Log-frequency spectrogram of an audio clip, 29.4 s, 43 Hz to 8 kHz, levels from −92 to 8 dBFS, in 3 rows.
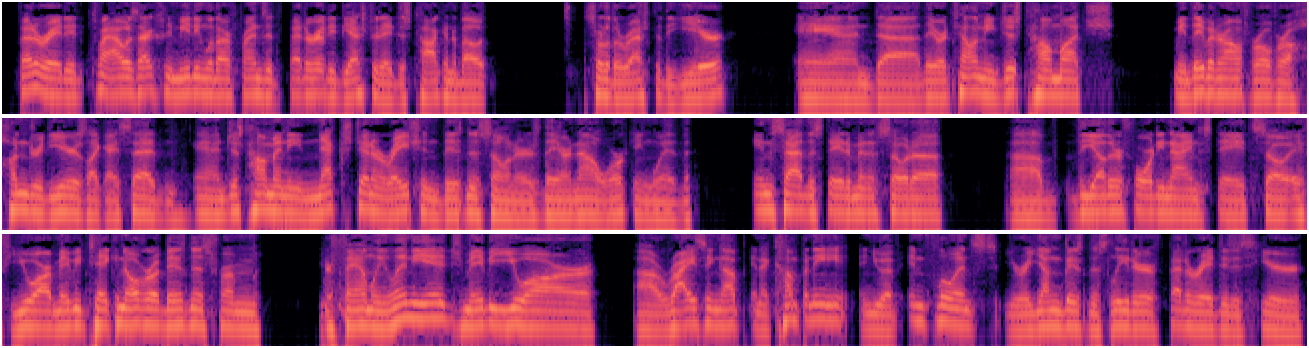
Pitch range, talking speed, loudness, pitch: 95-115 Hz, 210 wpm, -25 LUFS, 105 Hz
